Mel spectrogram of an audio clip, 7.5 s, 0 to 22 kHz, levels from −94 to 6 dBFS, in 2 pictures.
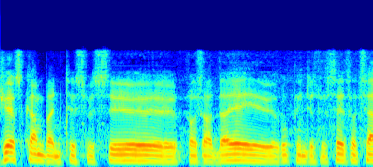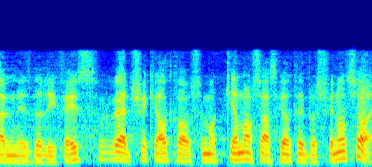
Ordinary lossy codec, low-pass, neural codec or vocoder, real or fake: Opus, 64 kbps; 7.2 kHz; codec, 16 kHz, 1.1 kbps, Voila-Tokenizer; fake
